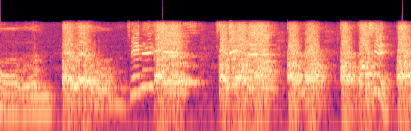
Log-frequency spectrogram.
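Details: Snoop, a miniature dachshund, recorded on an Android phone: a high whine at the start, then loud bursts of sharp yips and barks in uneven clusters, with a person's voice shushing and giving commands nearby.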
